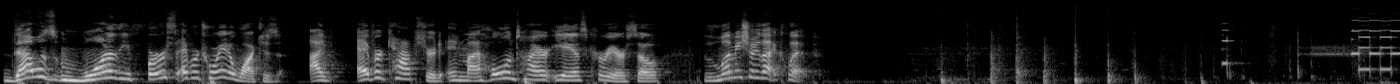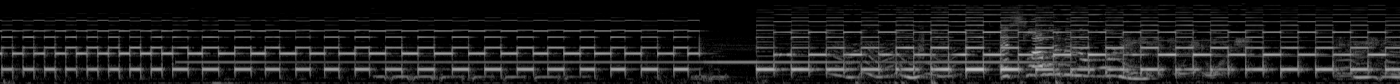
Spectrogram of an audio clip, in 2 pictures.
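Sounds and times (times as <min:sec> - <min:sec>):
rapid electronic alarm beeping: 0:13.5 - 0:28.0.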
